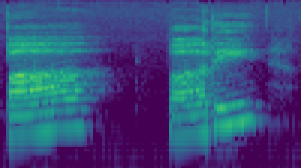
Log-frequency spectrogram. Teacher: So when I'm saying buddy, my tongue is resting flat at the bottom, but I'm not as open. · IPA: /ʌ/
